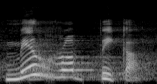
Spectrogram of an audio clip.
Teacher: را کے ساتھ ملانا ہے تو بغیر غنہ کے ملائیں گے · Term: بلا غنہ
